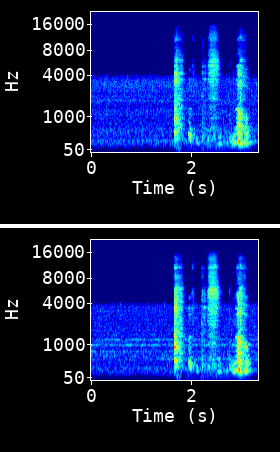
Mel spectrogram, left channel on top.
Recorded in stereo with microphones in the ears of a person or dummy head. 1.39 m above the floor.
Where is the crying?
20° right (ahead or behind), 0.9 m.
